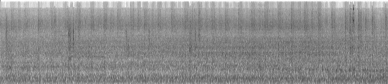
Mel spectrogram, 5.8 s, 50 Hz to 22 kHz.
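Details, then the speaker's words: Old GMC pickup at 238,000 miles: steady, even low rumble with no knocks or misses while idling. Still running well, normal idle. "it's still running as you can hear and running pretty good"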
